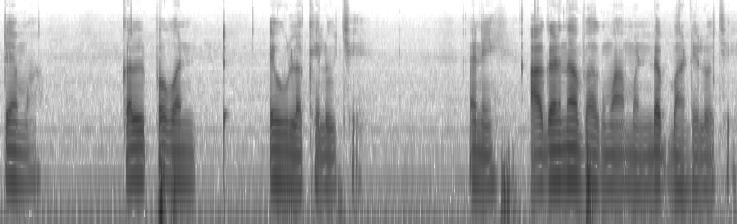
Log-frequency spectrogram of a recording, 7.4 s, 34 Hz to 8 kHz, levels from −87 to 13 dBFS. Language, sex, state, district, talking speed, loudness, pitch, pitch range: Gujarati, male, Gujarat, Valsad, 90 wpm, -20 LUFS, 105 Hz, 95-105 Hz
